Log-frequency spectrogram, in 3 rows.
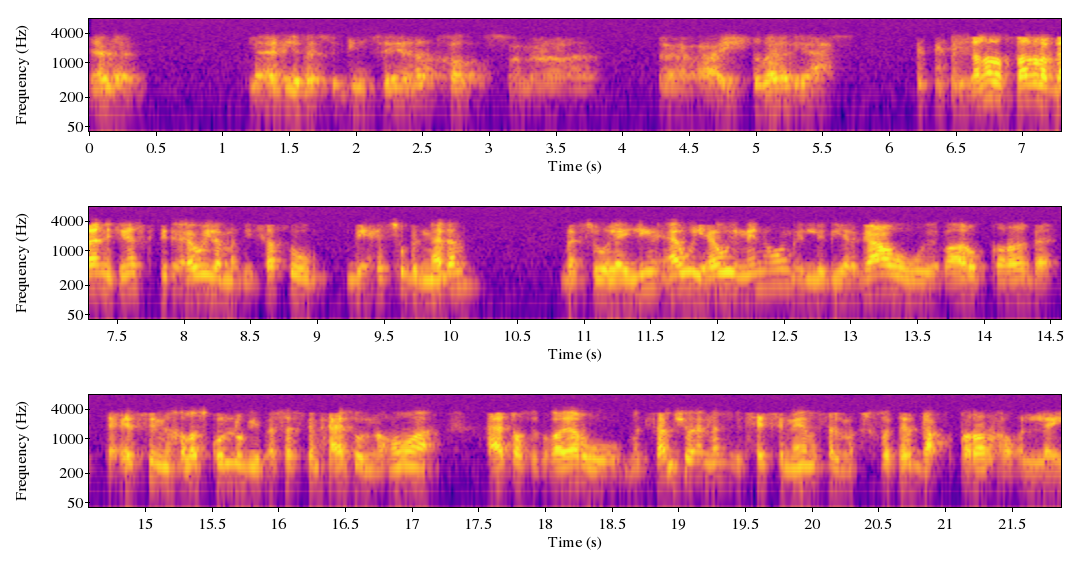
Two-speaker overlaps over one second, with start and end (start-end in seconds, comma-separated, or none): none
